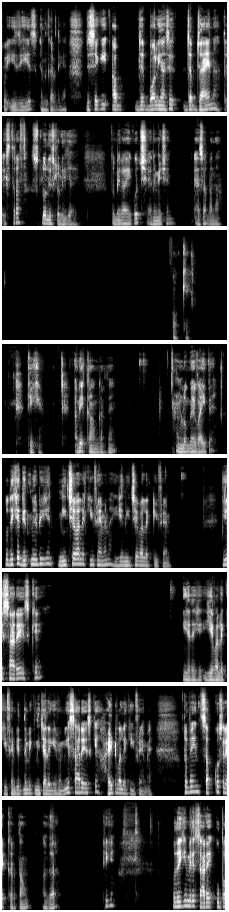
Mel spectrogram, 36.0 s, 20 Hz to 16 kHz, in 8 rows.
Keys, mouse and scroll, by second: 0.4 click, 6.0 space, 13.6 space, 14.9 click, 16.2 click, 17.5 click, 17.9 click, 21.6 click, 30.9 click.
